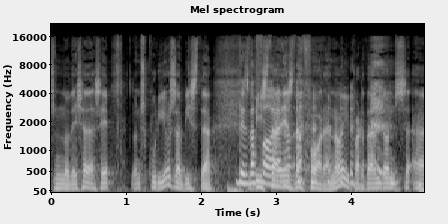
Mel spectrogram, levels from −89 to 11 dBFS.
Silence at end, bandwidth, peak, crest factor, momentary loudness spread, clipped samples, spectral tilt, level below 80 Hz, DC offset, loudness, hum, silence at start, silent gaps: 0 s; 17 kHz; 0 dBFS; 16 dB; 11 LU; under 0.1%; -5 dB/octave; -36 dBFS; under 0.1%; -15 LUFS; none; 0 s; none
